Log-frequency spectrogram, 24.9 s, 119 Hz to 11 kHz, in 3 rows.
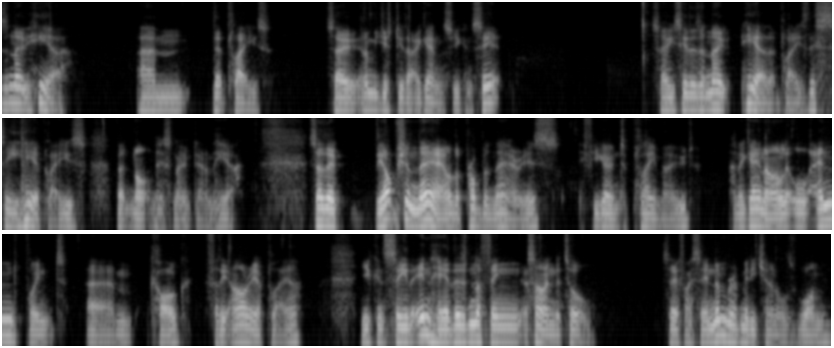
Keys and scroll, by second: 4.1 space, 6.4 alt+shift+space, 11.4 space.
